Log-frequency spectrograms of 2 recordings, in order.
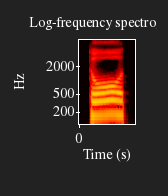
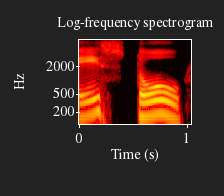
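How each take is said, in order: First: The word is clipped to one short syllable. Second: The word is said in full, all syllables. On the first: The speaker calls it wrong. "e não assim" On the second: The speaker calls it right. "complete a frase"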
